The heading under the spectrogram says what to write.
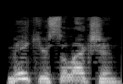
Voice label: Robot Voice "Make Your Selection"; Robot Sound Effects

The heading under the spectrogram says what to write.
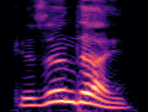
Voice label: Bless You, male, German; Etiquette, male, foreign, German

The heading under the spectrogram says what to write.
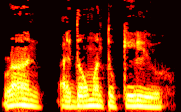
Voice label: Toughguy Run English, Tough Hispanic Male; Talking Sound Effects

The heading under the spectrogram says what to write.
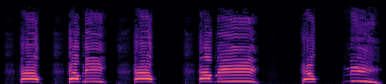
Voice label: Help Help Me Long, Male, crying

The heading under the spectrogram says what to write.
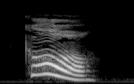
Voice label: Girl Says Cool; Talking

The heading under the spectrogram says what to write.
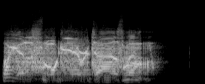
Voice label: Cb Trucker Radio; Radio Voice Sound Effects; Blastwave

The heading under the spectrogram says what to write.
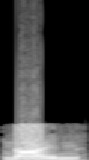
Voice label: Man Says, Talking; Partners In Rhyme

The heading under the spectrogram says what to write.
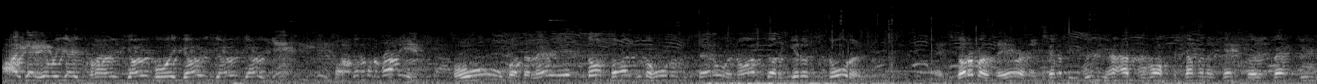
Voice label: Rodeo Announcer; Rodeo Announcer 8; Rodeo Sound Effects

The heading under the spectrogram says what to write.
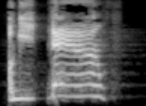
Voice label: Vocal, Funk vocal loop sample.; Music Production Loops

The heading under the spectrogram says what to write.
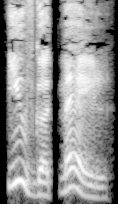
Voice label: You ve Got Mail, Internet, Male; Telephone Voice

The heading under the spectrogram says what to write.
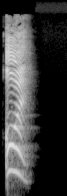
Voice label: Cartoon Girl Oi; Cartoon Voice Sound Effects

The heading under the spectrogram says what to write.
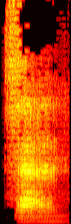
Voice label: Robot Voice "0"

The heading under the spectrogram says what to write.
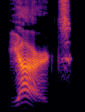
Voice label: Gps Voice, Male

